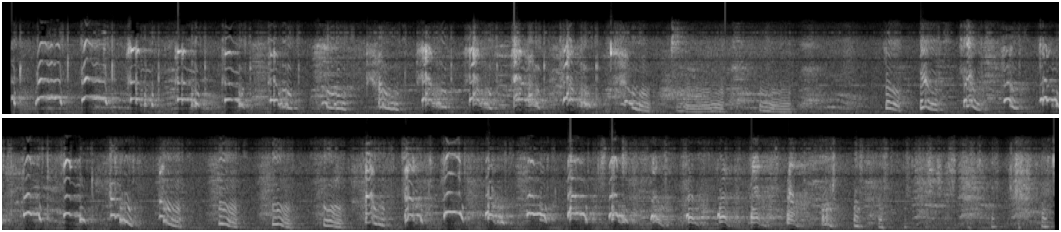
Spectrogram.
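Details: Chihuahua barking rapidly and continuously, sharp high yaps several per second in dense runs, some with falling whiny tails, loud throughout.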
